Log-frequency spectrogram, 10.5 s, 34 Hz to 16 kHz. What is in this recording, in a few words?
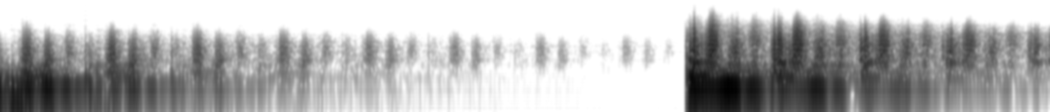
GuitarSynth WET 140BPM, Dminor; Unlooped; Vengeance Samples; Beast Kit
